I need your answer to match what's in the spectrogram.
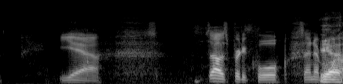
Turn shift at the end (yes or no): no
